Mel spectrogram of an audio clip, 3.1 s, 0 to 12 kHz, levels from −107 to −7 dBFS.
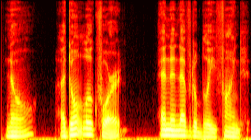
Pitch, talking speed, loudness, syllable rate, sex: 110 Hz, 155 wpm, -19 LUFS, 5.9 syllables/s, male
